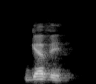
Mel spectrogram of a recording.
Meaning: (adjective) stuffed (full of food); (verb) past participle of gaver
- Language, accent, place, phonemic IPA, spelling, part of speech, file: French, France, Lyon, /ɡa.ve/, gavé, adjective / verb, LL-Q150 (fra)-gavé.wav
